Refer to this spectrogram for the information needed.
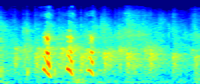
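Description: Light audience applause, a soft steady patter of clapping with a few brief high whoops rising over it early on, then thinning out.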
